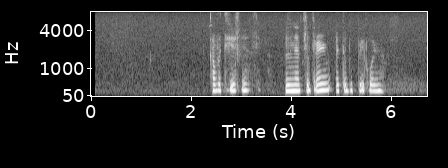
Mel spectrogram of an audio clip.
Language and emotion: Russian, neutral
